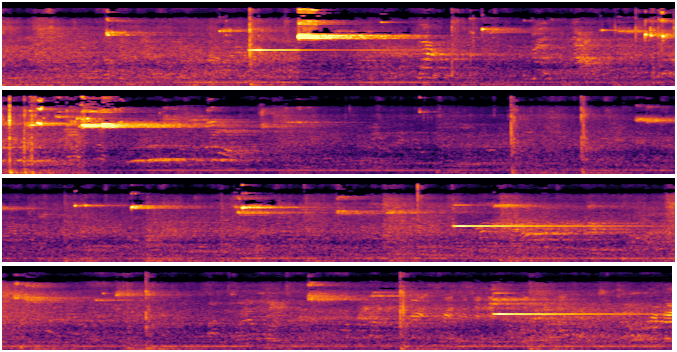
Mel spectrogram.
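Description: Young men call out across a large echoing gym.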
